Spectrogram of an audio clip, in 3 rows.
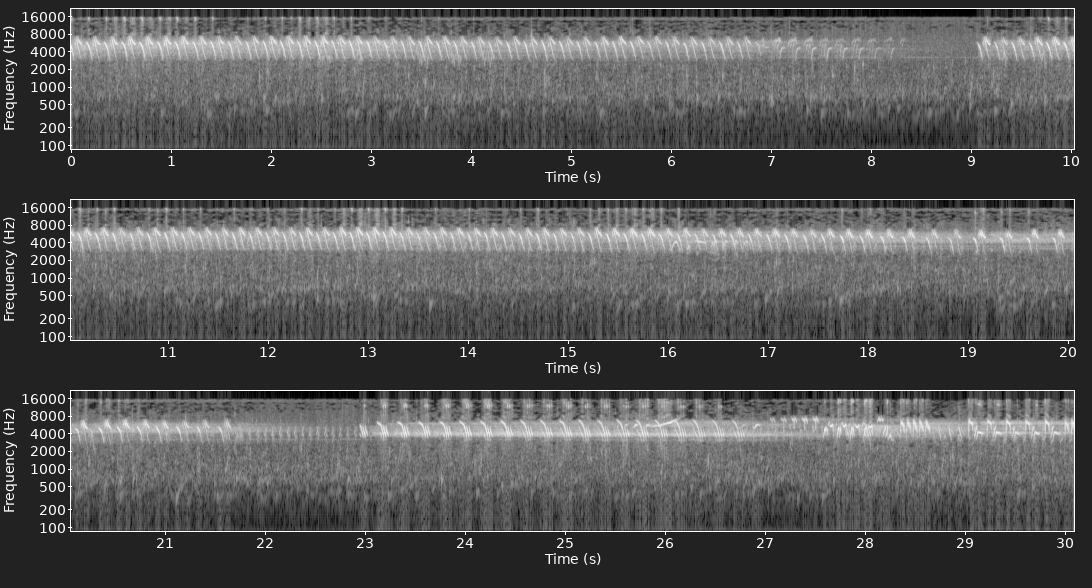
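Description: A songbird singing long, very rapid high trills that run for several seconds at a time, with pauses about eight seconds in and about 22 seconds in, over a faint steady hiss.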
